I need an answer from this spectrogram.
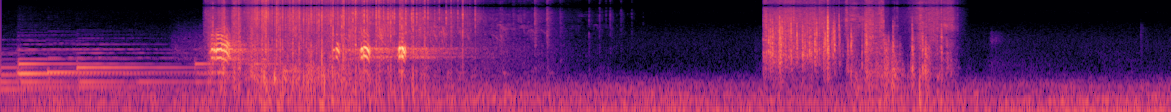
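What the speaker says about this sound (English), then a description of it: "A crow?" A crow caws several times, loud and fairly close, in a short burst, then falls silent before another stretch of harsh calling follows later.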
